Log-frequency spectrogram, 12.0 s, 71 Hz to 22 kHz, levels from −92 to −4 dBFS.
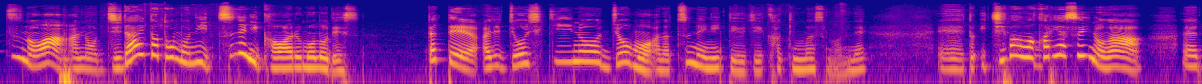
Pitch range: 195-320 Hz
